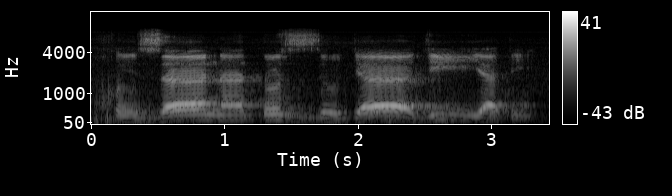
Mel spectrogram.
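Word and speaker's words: خزانة زجاجية: Khizanatuz zujajiyati. Bedakan zai dengan ja ya. Zai dengan jim.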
